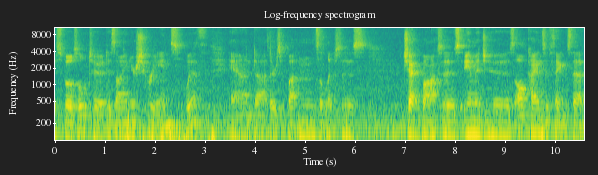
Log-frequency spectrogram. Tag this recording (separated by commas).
Speech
